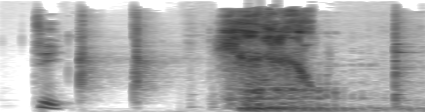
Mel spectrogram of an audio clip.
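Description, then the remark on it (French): A person imitates a tiger's roar: a few short breathy bursts, then a long, loud, gravelly growl that swells and trails off. “le tigre engloutit le pâté. Pas encore satisfait, il se trémousse et gronde.”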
